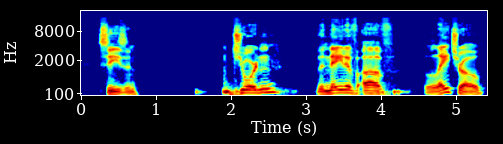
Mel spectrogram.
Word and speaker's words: Latrobe: Jordan the native of latro as the natives say it like she does or Latrobe if uh you want to say it that way uh Steelers first preseason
